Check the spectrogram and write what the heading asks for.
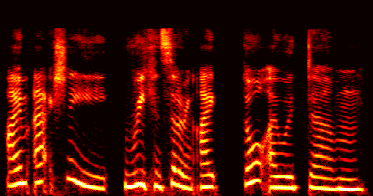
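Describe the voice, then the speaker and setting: A woman's voice altered by a voice changer, hosting a casual live software tutorial in a halting, think-aloud way. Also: on the high side, lively intonation, dry recording. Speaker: livestream tutorial host.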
